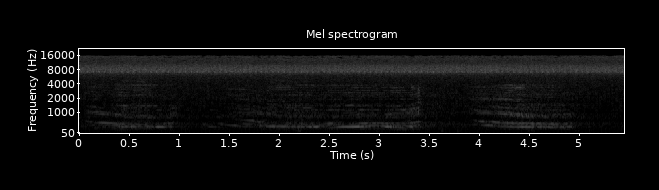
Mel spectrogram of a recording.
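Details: Red deer on an alpine pasture in the mountains during the September–October rut, giving drawn-out, moaning roars that arch up and down, three long bellows over a few seconds, over a steady high hiss and faint background music.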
